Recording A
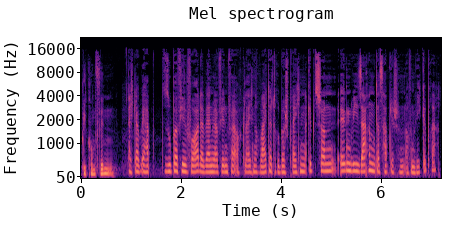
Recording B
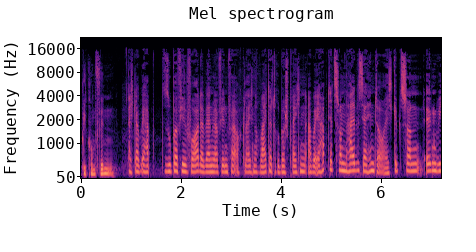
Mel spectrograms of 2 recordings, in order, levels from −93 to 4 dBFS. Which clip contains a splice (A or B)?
A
